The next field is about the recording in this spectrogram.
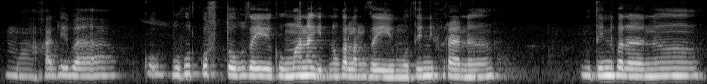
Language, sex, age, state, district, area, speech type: Bodo, female, 30-45, Assam, Goalpara, rural, spontaneous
